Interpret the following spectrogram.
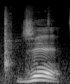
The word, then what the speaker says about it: Ghent: Gent. Uh, Gent. Gent. Gent. Gent. Gent. Jent. Gent. Gent. Gent. Gent. Gent. The silent H in gent represents our employees.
